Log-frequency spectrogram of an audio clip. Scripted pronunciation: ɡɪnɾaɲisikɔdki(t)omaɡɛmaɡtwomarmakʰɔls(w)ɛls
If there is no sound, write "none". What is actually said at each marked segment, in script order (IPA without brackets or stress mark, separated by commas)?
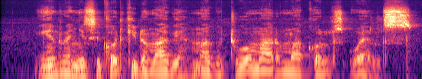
d, w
